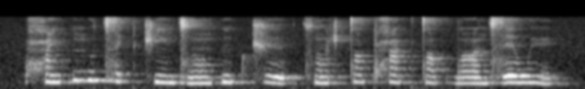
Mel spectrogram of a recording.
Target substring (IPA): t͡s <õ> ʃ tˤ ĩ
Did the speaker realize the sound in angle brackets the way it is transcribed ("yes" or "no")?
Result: yes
